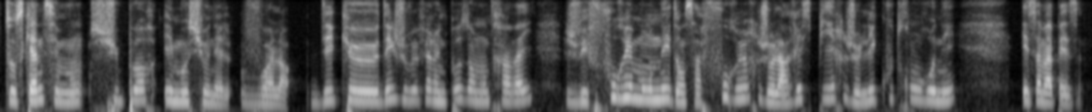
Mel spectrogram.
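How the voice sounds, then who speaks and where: A young woman talks to her vlog viewers in a fairly high voice. She rambles casually and uses plenty of slang, and the sound is dry with little room echo. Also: normal speed, dark tone. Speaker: vlogger.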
